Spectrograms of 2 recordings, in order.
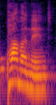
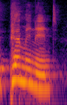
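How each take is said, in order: First: "permanent" with an a-like first vowel, PAH-ma-nent; second regional pronunciation. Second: "permanent" with an e-like first vowel, PEH-muh-nent; first regional pronunciation. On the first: Panelist contrasting regional accents, a-vowel pronunciation of "permanent". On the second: Panelist contrasting regional accents, e-vowel pronunciation of "permanent". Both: Shown as a demonstration. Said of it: "however they say it, whether you say".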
